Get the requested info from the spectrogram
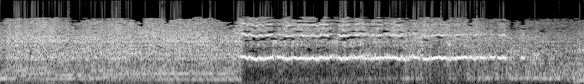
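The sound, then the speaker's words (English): A loud, sustained screech of car tires skidding as a crash sound effect, the shrill squeal shifting pitch partway through and holding steady to the end, with no voices. “Someone you know? Probably crashed into your car.”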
